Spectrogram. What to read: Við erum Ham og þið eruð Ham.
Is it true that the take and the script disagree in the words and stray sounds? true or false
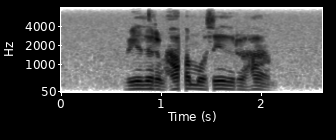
true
